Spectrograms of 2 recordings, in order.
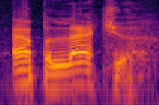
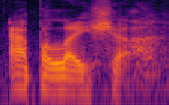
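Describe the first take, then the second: First: It is said the way locals pronounce it. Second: It is said the way outsiders pronounce it.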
